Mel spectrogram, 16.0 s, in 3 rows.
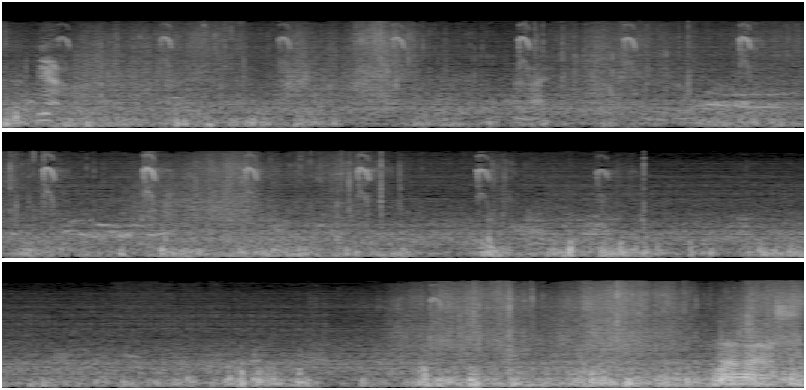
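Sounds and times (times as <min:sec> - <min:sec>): soft rustling: 0:00.4 - 0:05.6, 0:13.2 - 0:16.0
small bird high chirp: 0:03.4 - 0:07.9.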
